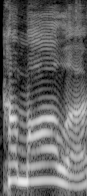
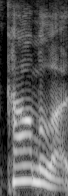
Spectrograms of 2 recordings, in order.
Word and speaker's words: Kamala: just call her by her name it's not Kamala it's Kamala just just say her name bro now move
